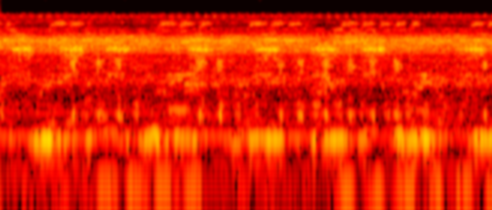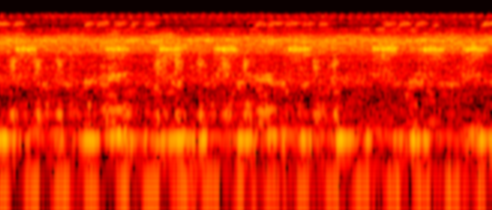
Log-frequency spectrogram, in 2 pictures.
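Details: Insects calling in front of a home: a dense, steady high-pitched hiss with bright whistled pulses repeating rapidly, a quieter hum beneath and regular soft low throbbing throughout.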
